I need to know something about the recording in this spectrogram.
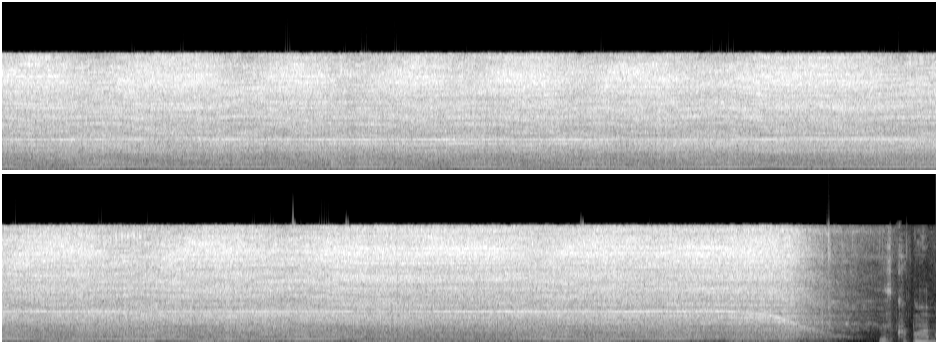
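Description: An electric hand mixer whirs steadily, whipping cream in a bowl, then winds down and stops.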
